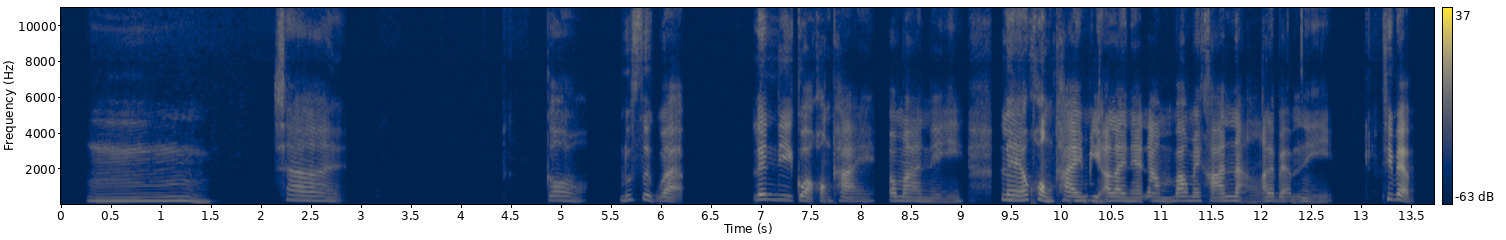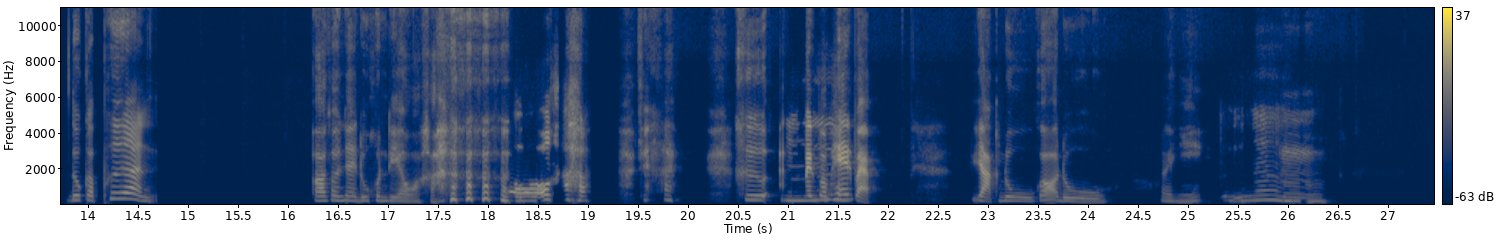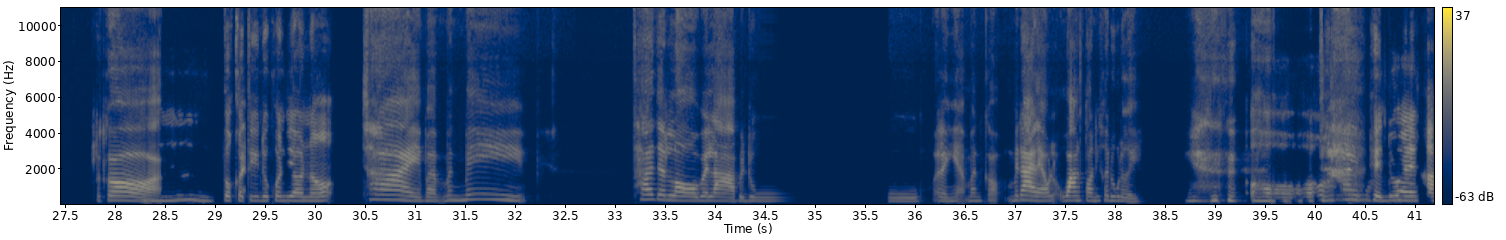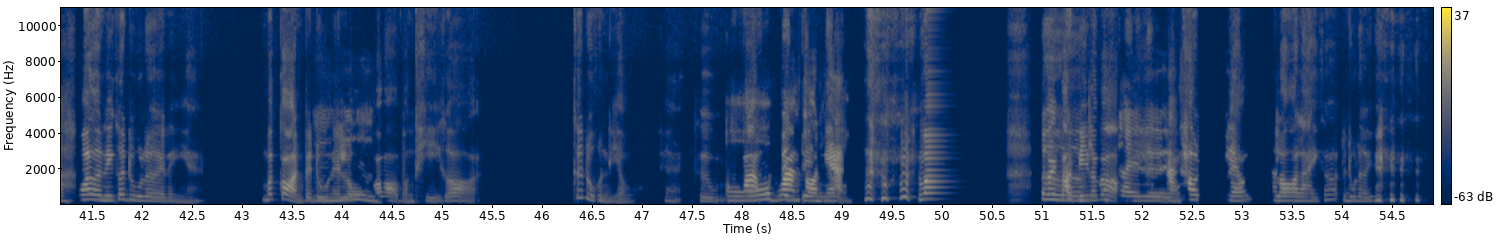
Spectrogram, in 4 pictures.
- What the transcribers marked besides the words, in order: distorted speech; laugh; laughing while speaking: "ค่ะ"; laughing while speaking: "ใช่"; other noise; unintelligible speech; chuckle; laugh; laughing while speaking: "ตอนนี้"; laugh
- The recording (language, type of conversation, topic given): Thai, unstructured, หนังเรื่องไหนที่คุณดูแล้วจำได้จนถึงตอนนี้?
